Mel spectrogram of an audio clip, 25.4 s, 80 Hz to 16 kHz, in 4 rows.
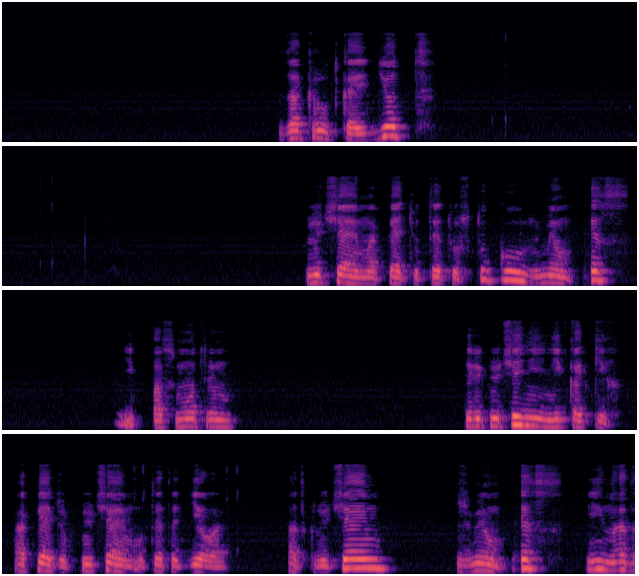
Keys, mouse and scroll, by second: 6.9 click, 11.7 s, 18.3 click, 23.9 s.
